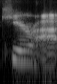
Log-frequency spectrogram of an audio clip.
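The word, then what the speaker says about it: Ciara: It doesn't look the way it sounds, but in Ireland it is Kira, as if it's K-E-R-A-H.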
